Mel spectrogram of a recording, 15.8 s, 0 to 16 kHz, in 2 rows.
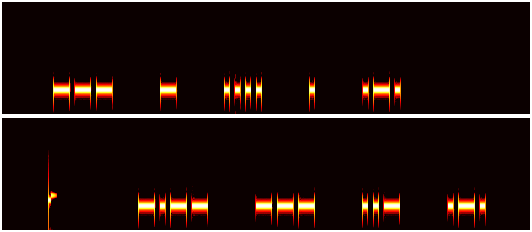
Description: Morse code, heard as a keyed tone, about 15 wpm, spaced as for 9 wpm, 700 Hz. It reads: OTHER YOUR
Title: 3x Character Spacing - Top 100 Words - 15wpm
